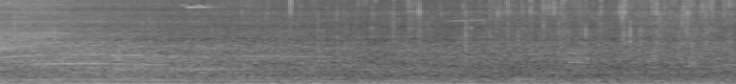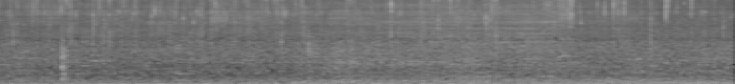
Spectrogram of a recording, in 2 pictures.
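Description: Takoyaki frying in oil in an iron takoyaki griddle: a steady sizzle with fine crackles over a low background rumble. A single sharp click about eight seconds in.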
